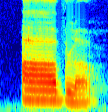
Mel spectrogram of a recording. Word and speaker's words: hablo: Hablo. – Right. Yes, you push down on the first syllable here.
